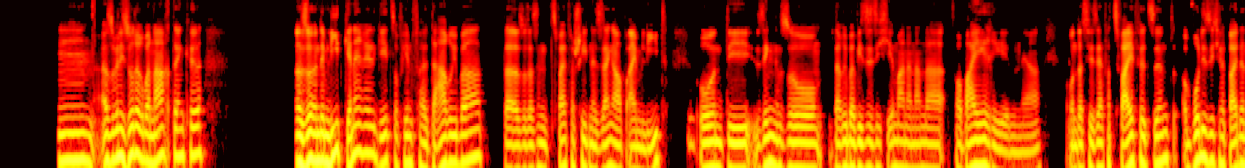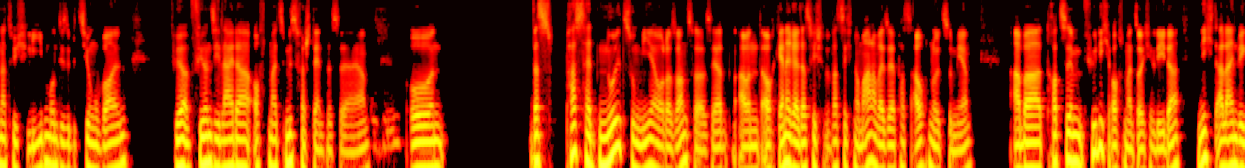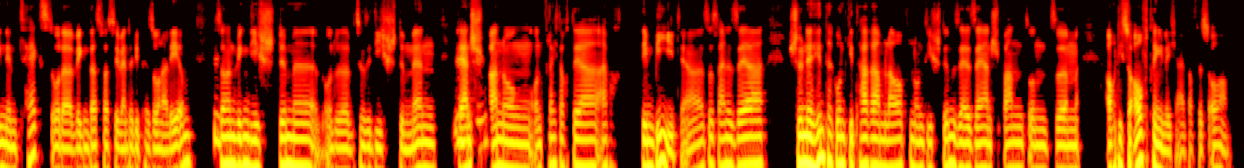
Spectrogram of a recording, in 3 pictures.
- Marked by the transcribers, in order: none
- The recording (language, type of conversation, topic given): German, podcast, Wie haben soziale Medien die Art verändert, wie du neue Musik entdeckst?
